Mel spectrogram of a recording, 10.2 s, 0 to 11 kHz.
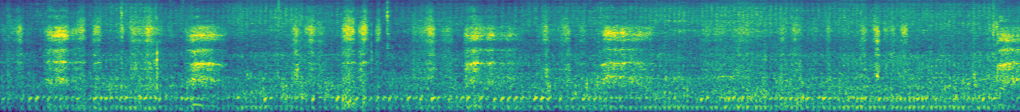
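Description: Yamaha TTR230 trail bike's single-cylinder four-stroke engine running at low, steady revs down a steep rocky descent, heard from the rider's helmet camera. Short bursts of hiss come and go over the engine a few times.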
